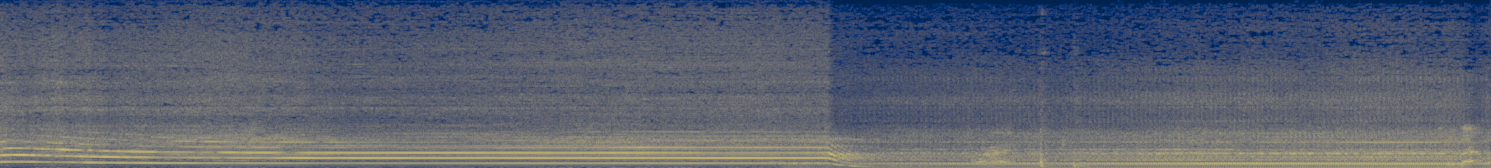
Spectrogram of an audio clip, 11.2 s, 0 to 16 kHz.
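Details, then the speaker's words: Kobalt Quiet Tech 26-gallon single-stage 150 PSI electric air compressor cutting in at about 100 PSI after impact gun use: steady tones, then a low hum and quick rising whirr settling into an even drone; normal cut-in. "So guys, immediately I see the benefit of the giant 26-gallon tank. Like, the old compressor would have kicked on."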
